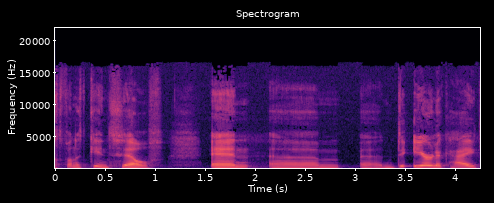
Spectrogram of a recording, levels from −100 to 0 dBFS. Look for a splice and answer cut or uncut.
uncut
